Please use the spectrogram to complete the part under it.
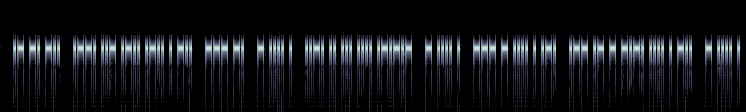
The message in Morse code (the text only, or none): AND PULLED ON THE FISH. THE OTHER WATCHED THE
